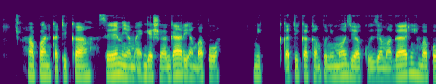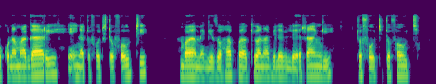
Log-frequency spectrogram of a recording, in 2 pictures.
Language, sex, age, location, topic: Swahili, female, 25-35, Kisii, finance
